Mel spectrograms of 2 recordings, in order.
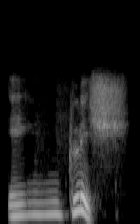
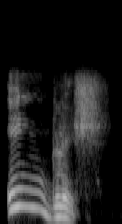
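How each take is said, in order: First: The stress is on the second syllable. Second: The stress is on the first syllable. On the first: The speaker calls it wrong. "you stress on the word lish" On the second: The speaker calls it right. "The way to pronounce it is English"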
